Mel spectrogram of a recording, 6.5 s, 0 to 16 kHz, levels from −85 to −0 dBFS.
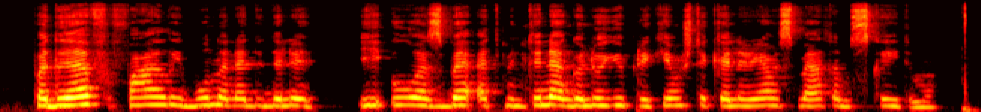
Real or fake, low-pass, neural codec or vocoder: real; 14.4 kHz; none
